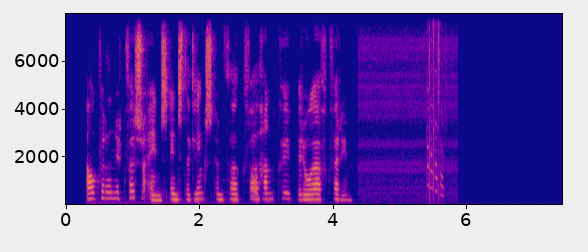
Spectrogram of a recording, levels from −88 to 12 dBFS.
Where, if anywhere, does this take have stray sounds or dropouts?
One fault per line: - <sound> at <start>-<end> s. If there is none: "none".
- chirp at 5.4-5.7 s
